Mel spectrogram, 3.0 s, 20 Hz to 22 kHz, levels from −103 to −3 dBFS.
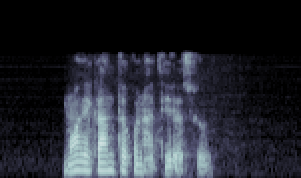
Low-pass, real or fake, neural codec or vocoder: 7.2 kHz; fake; vocoder, 22.05 kHz, 80 mel bands, HiFi-GAN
